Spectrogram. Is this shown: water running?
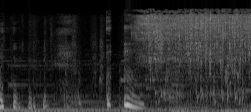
yes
